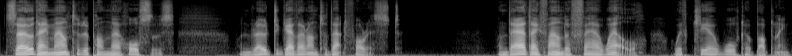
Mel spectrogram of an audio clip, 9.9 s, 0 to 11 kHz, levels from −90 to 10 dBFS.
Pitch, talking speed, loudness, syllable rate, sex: 100 Hz, 140 wpm, -22 LUFS, 4.4 syllables/s, male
